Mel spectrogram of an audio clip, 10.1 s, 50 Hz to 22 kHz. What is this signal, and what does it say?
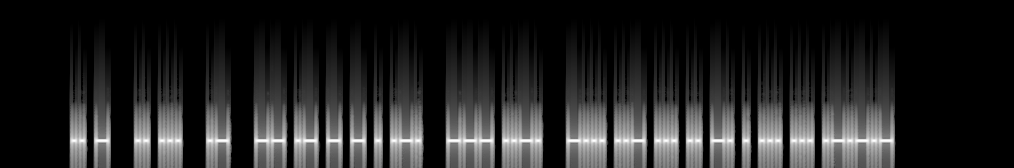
Morse code, heard as a keyed tone, about 30 wpm, 700 Hz. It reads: IT IS A MATTER OF BUSINESS.
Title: Sentences from Top 700 Words 30wpm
